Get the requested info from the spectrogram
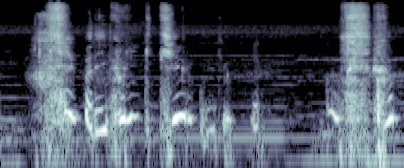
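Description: A man in bed gives two sharp, noisy breath bursts, about half a second in and again near the end, each followed by short mumbled, moaning voice sounds. Background music with a steady low tone plays under it.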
